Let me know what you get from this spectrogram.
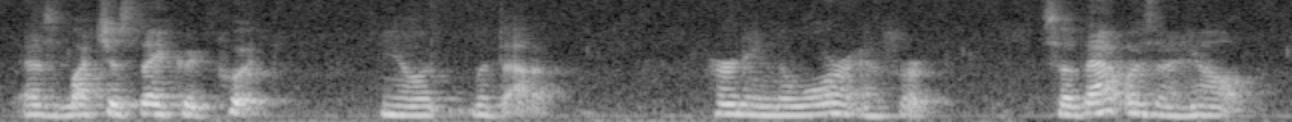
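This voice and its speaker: A woman speaks at a moderate pace and a medium pitch, with long, frequent pauses. Her intonation is flat and monotone, and there is noticeable background noise. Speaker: retired teacher. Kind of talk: interview answer.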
